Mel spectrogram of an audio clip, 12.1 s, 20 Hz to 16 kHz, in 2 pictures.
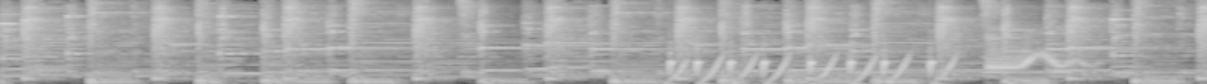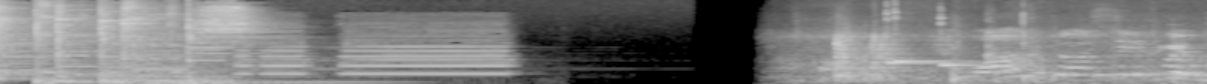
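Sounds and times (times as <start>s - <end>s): cartoon intro jingle: 3.4s - 5.6s.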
